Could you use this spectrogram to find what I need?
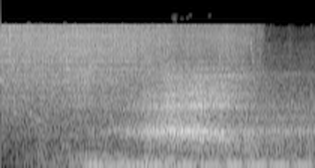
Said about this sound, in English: He turns on the wash basin tap and bends to take a swig of water.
